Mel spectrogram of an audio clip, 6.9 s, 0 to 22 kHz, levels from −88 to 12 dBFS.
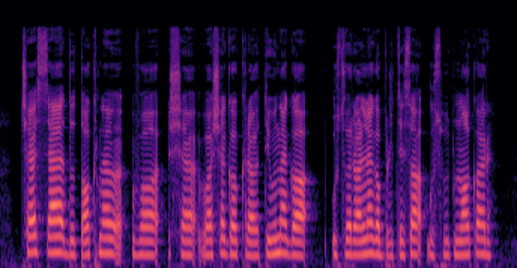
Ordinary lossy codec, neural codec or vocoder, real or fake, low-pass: none; none; real; 14.4 kHz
